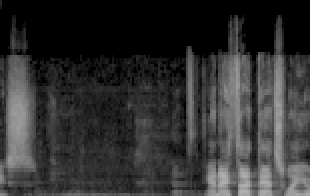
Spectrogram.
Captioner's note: audience laughing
